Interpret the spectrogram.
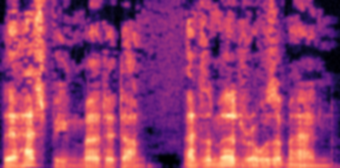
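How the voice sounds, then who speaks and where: A man voicing a brilliant, self-assured male detective with dry, measured sarcasm in an audiobook. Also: extremely low pitch, sing-song, slightly rough, pitched below the performer's own voice, heavily acted. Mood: confident, brisk.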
